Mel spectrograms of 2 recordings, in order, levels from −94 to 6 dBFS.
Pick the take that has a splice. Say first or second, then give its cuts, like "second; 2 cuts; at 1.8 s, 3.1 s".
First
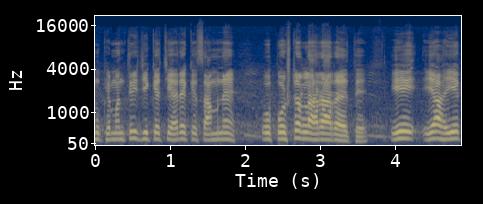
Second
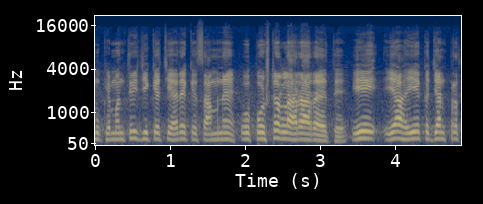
second; 2 cuts; at 1.9 s, 3.3 s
